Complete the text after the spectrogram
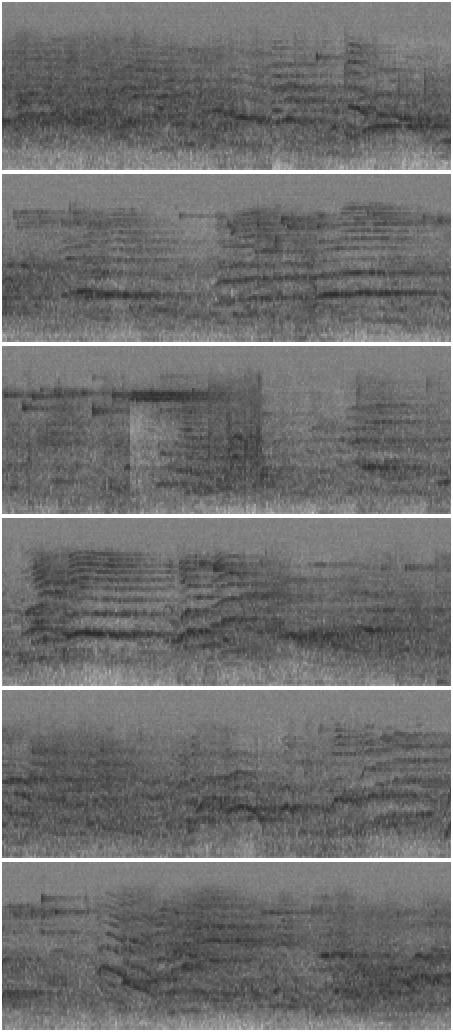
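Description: Sneakers squeak on a wooden court.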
